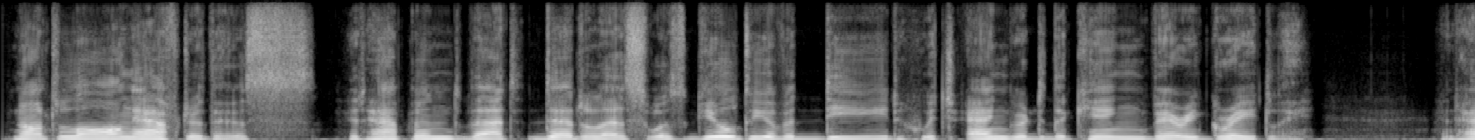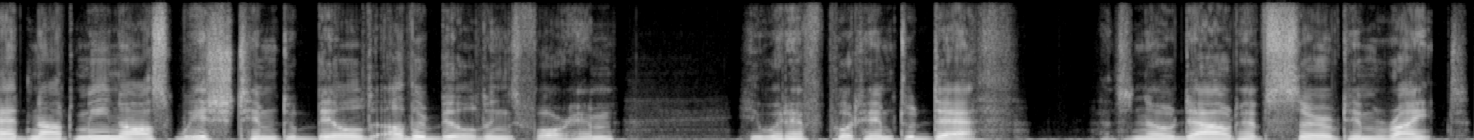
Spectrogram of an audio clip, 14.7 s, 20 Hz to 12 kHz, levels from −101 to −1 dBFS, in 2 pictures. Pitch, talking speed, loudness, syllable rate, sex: 145 Hz, 185 wpm, -19 LUFS, 4.6 syllables/s, male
